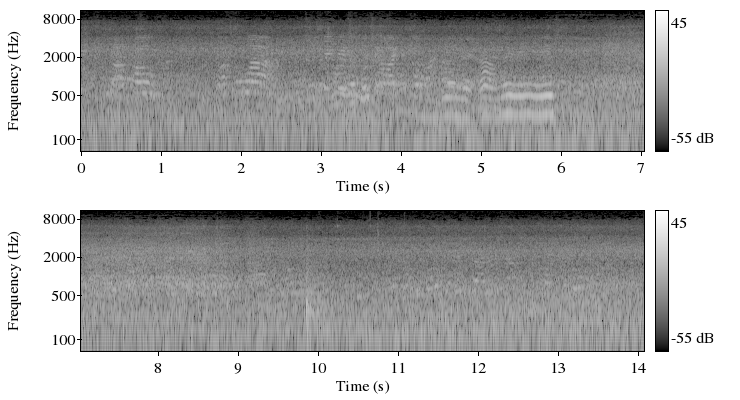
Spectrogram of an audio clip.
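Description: Busy street ambience: nearby passers-by talk for the first six seconds over a steady rushing background of road traffic. A single sharp knock sounds near the ten-second mark.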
